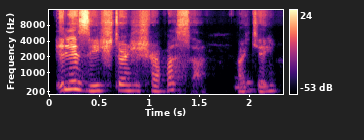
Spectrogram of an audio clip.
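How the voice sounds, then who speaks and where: A young woman teaches a language lesson over a video call, her voice sitting on the high side with a sharp, slightly breathy tone. She talks a little fast and chattily, checking in with her students every few sentences as she explains the online class material.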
